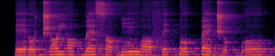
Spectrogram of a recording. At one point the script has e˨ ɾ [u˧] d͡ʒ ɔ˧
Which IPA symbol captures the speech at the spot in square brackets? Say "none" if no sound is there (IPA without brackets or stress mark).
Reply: o˧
